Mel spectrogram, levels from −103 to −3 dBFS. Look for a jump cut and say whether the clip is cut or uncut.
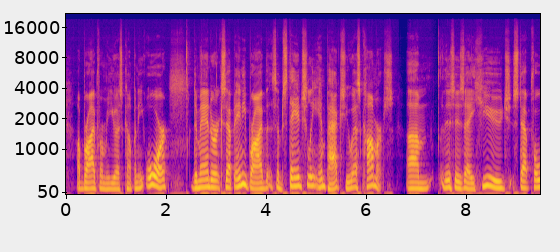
cut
